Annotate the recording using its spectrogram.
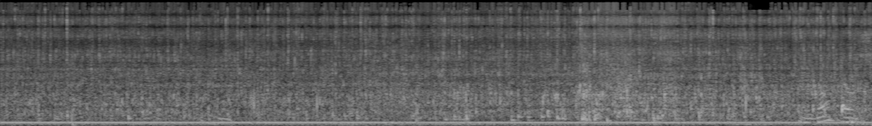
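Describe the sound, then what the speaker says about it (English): Pump outlet water pours into a koi pond in winter, a steady, fairly faint trickling rush that holds evenly throughout over a low constant pump hum. "They dampen the noise if the water goes straight into the pond."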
